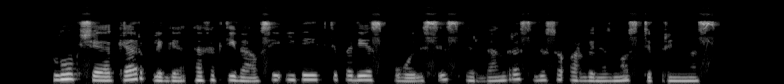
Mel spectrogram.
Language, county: Lithuanian, Panevėžys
